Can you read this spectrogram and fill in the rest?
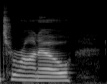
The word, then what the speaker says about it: Toronto: So yes, thank goodness every Yankee is in Toronto, and I'm saying it like a native, they don't pronounce the second T.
